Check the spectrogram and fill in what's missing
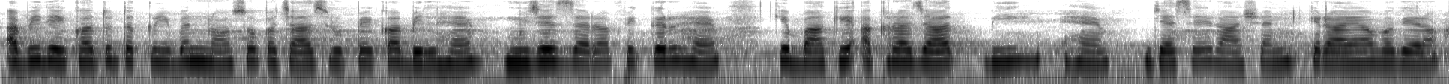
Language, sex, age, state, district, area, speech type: Urdu, female, 18-30, Delhi, North East Delhi, urban, spontaneous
